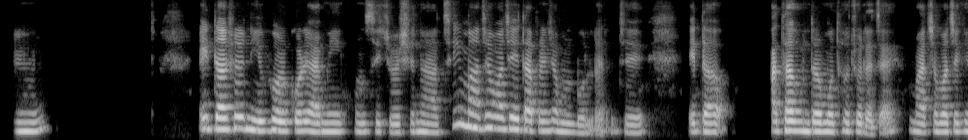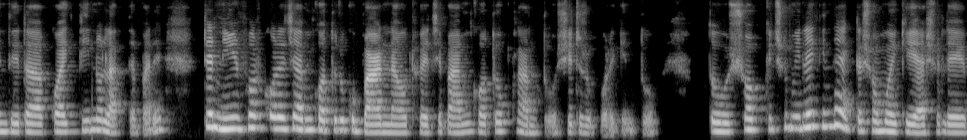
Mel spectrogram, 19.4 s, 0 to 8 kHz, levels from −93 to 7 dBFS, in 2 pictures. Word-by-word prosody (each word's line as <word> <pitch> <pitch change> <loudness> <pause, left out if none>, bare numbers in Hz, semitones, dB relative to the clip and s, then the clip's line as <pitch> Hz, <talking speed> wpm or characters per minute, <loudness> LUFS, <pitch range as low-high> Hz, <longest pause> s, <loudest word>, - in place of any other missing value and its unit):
উম 195 +5 0 1.6
এটা 245 0 +3
আসলে 250 +1 +3
নির্ভর 205 0 +4
করে 200 0 +3
আমি 190 0 +1 0.2
কোন 185 - -6
সিচুয়েশন 185 0 -5
এ - - 0
আছি। 175 - -11 0.2
মাঝে, 270 -2 +3
মাঝে 245 0 +1
এটা 225 - +1
আপনি 205 0 -2
যেমন 190 -3 0
বললেন 160 - -7 0.2
যে, 170 - -5 0.6
এটা 190 0 +1 0.7
০.৫ 210 +1 +6
ঘন্টার 195 -1 +4
মধ্যেও 190 +1 0
চলে 155 -6 0
যায়। - - -4 0.2
মাঝে, 180 +1 -2
মাঝে 185 0 0
কিন্তু 190 0 -1
এটা 185 -1 0 0.2
কয়েকদিনও 195 +4 -1
লাগতে 155 0 -7
পারে। - - -5 0.4
এটা 290 - +4
নির্ভর 245 +2 +4
করে 250 -1 +5
যে - - +1
আমি 230 - +1
কতটুকু 215 0 -1
বার্ন 170 0 +4
আউট 165 0 -4
হয়েছি 165 0 -4
বা 170 - 0
আমি 180 - -4
কত 175 0 -5 0.2
ক্লান্ত 165 -4 -6 0.2
সেটার 175 -2 -7
উপরে - - -11
কিন্তু। - - -14 0.6
তো 200 - -1 0.3
সবকিছু 230 +2 -3
মিলেই 275 +3 +3
কিন্তু 300 +2 0
একটা 205 - -6
সময় 195 -2 +2
গিয়ে 175 -3 +1
আসলে 170 +1 -5
195 Hz, 165 wpm, -21 LUFS, 180-225 Hz, 1.6 s, ০.৫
